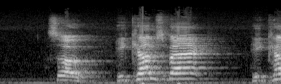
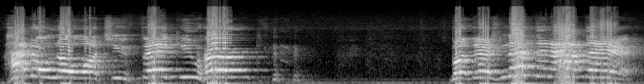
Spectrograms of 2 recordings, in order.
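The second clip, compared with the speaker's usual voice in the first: loud, higher retold shout to Elijah; servant shouting back; 6 semitones higher, 9 dB louder than usual. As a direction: call it out insistently. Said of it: "the guy came back and said".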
